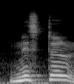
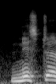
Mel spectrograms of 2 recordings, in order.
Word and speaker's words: Dniester: Dniester River, D is silent, guys, as you can see, Dniester River.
